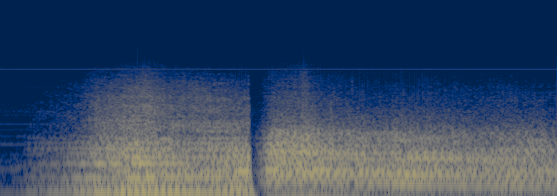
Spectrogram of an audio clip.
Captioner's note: plane engines rumbling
